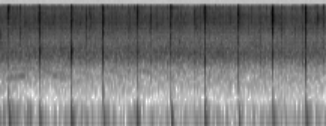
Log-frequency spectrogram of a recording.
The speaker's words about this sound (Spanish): ¿Se pueden poner de pie todos esos estudiantes para que le demos un fuerte aplauso nuevamente? Aleluya.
